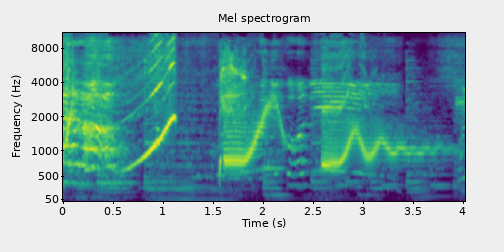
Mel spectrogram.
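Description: Comic sound effects over background music: a rising whistle-like pitch sweep that ends about a second in, then a quick swoop up and down, then wavering up-and-down tones.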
